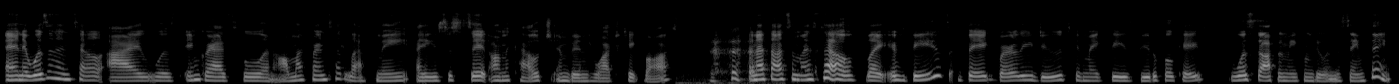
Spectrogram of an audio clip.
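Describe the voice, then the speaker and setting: A woman's voice: on the low side, normal speed, creaky, dry recording. A woman from the Bahamas, a wedding cake designer, chatting upbeat as a podcast guest. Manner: upbeat, chatty, frequent laughs and "like".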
